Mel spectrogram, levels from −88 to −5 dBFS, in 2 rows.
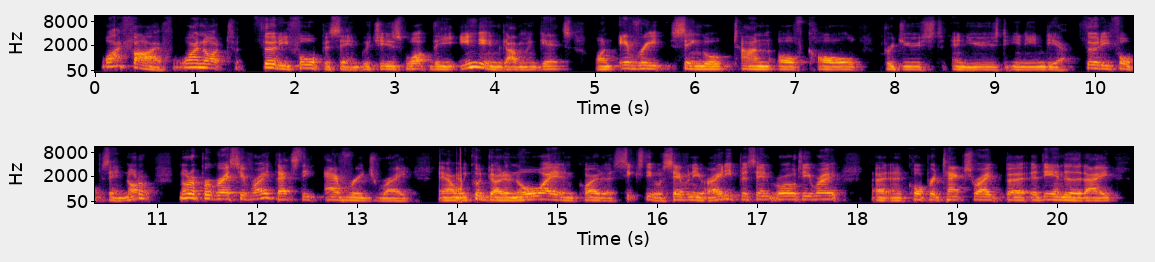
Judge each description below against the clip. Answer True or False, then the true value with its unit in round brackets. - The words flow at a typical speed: True (180 wpm)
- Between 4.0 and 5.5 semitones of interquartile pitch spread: True (4.7 semitones)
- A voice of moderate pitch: False (120 Hz)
